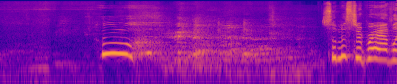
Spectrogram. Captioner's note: exhales loudly; audience laughing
